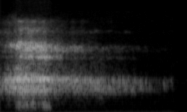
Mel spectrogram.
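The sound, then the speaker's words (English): A single long exhale through the mouth, taken during a guided breathing exercise. It is breathy and soft, and fades out steadily over about a second and a half. “Again, big inhale through the nose. Big exhale through the mouth.”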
